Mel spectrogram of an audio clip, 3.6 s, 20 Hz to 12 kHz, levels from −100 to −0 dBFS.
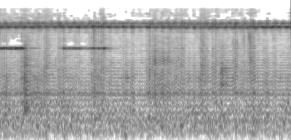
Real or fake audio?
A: fake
